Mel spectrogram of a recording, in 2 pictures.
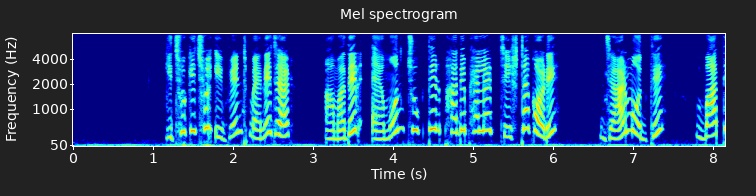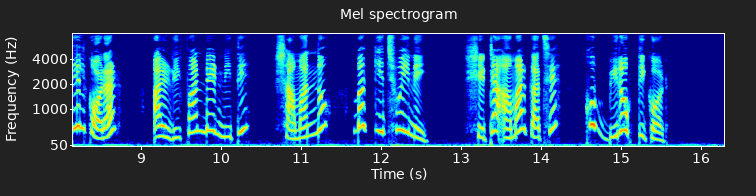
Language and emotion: Bengali, disgusted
